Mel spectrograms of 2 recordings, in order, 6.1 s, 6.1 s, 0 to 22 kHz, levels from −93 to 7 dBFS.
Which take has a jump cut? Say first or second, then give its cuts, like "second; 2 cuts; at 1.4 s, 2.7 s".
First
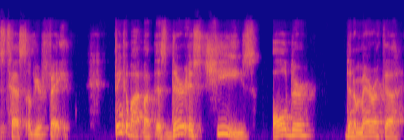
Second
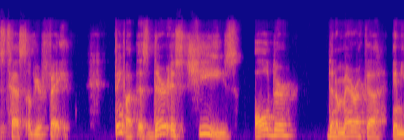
second; 1 cut; at 1.9 s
